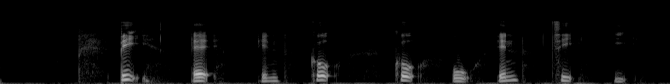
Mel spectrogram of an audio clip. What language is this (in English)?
Danish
